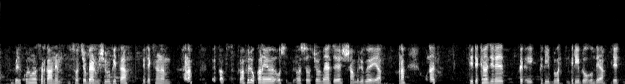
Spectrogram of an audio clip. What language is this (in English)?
Punjabi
